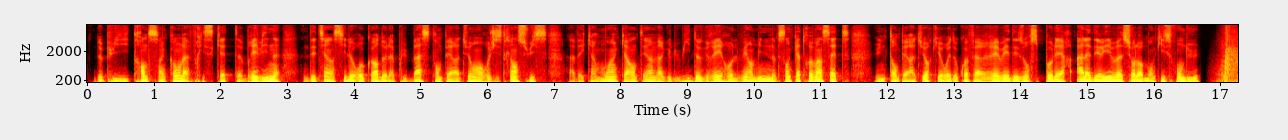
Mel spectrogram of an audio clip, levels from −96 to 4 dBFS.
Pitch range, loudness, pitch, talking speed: 90-115 Hz, -19 LUFS, 105 Hz, 155 wpm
